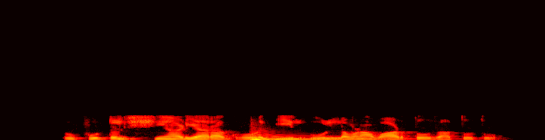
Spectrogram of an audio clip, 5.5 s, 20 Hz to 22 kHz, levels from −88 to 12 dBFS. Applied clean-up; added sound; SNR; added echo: none; Bowed string instrument; 0 dB; none.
